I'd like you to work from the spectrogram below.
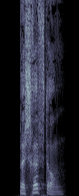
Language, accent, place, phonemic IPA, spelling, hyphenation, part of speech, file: German, Germany, Berlin, /bəˈʃʁɪftʊŋ/, Beschriftung, Be‧schrif‧tung, noun, De-Beschriftung.ogg
- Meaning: 1. label 2. caption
